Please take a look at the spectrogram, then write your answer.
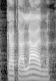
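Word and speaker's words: catalán: Elle publico deè exemple catalane. J'ai un mot j'ai un accent sur le A final. Je me pose pas la question. Catalane. Le a final de catalane va être accentué.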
